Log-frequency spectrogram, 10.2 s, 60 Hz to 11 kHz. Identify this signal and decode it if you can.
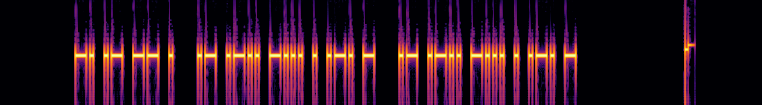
Morse code, heard as a keyed tone, about 25 wpm, 700 Hz. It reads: NAME ALBERT ALBERT
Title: Practice QSO - Exchange 1 - Beginning - 25wpm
